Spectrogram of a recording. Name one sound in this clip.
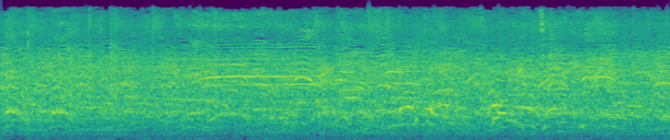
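A large crowd cheers and chatters loudly in a big echoing arena.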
